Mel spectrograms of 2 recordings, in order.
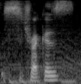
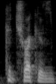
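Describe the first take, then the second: First: The name begins with an S sound. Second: The name begins with a K sound.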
